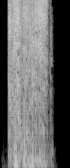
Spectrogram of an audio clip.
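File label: household instructions pamphlet glossy paper rip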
